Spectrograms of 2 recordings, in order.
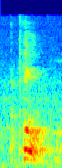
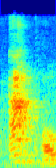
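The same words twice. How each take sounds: First: "apple" with a weak first syllable and a strong "-PPLE"; stress on second syllable. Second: Said in the usual way. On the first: Shown as a demonstration. Teacher showing a wrong stress, "apple" stressed on its second syllable. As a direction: say "apple" as uh-POOL, stressing the end. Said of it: "put the stress on the second syllable". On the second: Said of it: "That would be pronounced not apple".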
